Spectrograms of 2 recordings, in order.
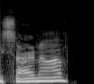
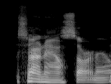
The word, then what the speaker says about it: Sarnow: Would that be Sarnow? – Sarnow. That's how I've always pronounced it.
